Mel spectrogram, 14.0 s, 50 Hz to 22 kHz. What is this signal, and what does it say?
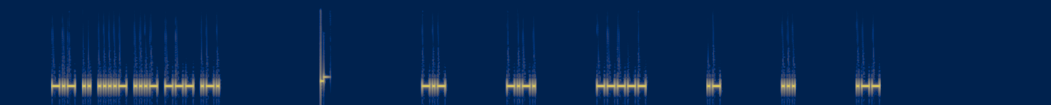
Morse code, heard as a keyed tone, about 36 wpm, spaced as for 15 wpm, 700 Hz. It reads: KI4VOR KC0ASW
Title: USA Call Signs - 6 Characters - 8x Character Spacing - 35wpm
